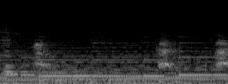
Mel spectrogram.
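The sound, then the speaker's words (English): An American Bulldog in a video gives three short, deep barks spaced across a couple of seconds, heard over a steady droning hum in the background. “American Bulldogs are gorgeous dogs. Look at this dog.”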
